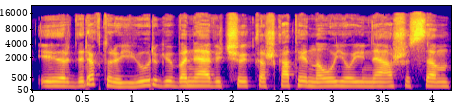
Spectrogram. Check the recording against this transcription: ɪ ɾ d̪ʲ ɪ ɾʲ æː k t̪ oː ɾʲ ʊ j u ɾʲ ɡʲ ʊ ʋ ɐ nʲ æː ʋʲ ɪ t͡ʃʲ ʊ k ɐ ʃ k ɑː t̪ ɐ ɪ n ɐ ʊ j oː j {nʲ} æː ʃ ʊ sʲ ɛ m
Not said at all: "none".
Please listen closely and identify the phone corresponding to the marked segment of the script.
nʲ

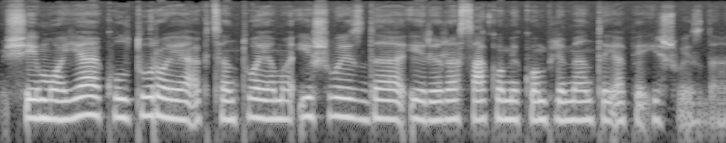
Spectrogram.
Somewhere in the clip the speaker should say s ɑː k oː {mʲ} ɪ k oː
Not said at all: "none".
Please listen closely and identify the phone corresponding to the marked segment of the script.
mʲ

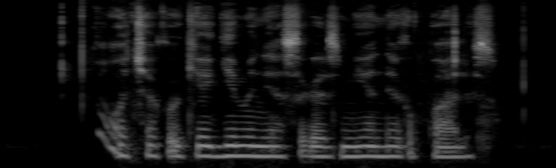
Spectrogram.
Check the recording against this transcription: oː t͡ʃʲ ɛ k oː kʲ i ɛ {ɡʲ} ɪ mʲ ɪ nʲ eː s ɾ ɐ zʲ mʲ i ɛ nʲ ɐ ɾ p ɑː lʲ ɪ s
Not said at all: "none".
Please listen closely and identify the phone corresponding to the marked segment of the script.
ɡʲ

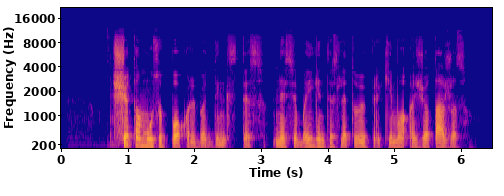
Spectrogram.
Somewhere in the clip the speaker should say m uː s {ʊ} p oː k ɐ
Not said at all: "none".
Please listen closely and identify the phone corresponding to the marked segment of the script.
u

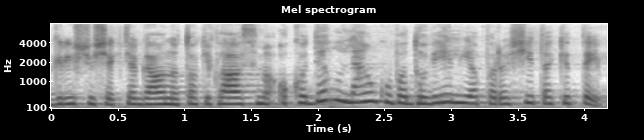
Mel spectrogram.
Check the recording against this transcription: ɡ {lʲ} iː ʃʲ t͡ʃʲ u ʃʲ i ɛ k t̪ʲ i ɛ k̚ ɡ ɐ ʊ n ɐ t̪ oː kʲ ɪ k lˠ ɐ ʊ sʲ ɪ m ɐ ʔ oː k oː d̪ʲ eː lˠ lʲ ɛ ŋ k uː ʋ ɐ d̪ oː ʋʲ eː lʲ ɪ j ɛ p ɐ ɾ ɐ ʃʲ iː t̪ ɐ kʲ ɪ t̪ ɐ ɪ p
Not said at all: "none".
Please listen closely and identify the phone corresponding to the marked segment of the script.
ɾʲ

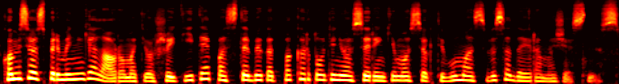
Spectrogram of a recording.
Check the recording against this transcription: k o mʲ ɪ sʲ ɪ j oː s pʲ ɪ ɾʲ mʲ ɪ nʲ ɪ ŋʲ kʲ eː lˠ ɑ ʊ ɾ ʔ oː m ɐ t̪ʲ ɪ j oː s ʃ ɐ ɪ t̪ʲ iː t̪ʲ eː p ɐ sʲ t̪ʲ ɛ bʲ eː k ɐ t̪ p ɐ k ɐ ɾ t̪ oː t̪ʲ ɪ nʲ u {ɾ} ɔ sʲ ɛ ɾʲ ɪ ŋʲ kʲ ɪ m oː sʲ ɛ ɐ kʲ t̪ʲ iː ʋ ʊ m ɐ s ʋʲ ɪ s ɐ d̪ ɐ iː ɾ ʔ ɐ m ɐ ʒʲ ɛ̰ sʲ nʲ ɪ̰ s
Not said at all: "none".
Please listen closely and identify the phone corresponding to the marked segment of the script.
none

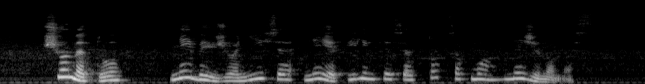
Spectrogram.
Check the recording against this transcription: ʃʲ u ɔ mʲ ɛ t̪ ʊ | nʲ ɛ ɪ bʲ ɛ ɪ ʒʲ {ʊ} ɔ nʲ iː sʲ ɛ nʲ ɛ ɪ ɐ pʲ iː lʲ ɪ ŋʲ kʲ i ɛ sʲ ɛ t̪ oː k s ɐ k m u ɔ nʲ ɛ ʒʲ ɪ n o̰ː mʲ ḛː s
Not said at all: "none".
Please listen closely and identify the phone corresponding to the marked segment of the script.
u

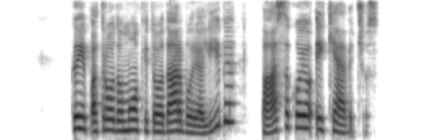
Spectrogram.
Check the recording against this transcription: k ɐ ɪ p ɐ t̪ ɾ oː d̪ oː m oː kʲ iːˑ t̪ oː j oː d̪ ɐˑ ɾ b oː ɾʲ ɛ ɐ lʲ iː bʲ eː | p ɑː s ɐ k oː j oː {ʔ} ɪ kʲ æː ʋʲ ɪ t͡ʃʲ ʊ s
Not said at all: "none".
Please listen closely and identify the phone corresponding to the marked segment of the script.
ʔ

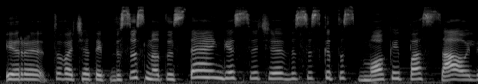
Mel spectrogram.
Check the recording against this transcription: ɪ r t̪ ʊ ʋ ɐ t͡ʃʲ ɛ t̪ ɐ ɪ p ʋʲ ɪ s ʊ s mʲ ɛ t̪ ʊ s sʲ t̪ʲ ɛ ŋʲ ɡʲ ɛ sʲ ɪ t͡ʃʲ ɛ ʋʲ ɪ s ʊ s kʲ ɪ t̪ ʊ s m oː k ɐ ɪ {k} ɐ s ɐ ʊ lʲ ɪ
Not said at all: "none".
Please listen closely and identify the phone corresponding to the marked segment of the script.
p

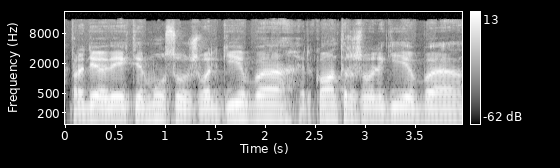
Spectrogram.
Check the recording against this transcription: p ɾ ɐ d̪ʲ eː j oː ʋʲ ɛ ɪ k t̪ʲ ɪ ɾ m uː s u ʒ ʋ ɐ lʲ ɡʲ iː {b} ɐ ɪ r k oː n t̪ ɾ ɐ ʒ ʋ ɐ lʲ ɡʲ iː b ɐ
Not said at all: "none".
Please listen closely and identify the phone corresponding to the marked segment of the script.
b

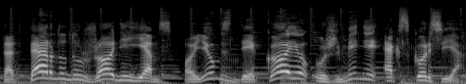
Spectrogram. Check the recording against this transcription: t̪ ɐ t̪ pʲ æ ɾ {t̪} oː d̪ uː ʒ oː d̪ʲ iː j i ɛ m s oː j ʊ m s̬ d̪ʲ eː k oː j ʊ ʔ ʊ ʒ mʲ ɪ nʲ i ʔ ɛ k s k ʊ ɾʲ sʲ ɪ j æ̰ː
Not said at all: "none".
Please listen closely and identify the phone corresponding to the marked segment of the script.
d̪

